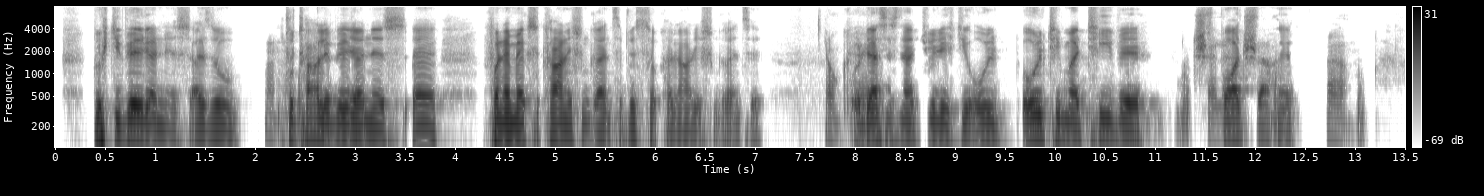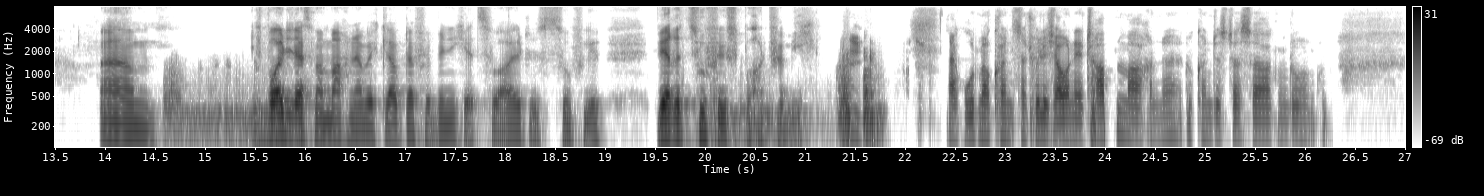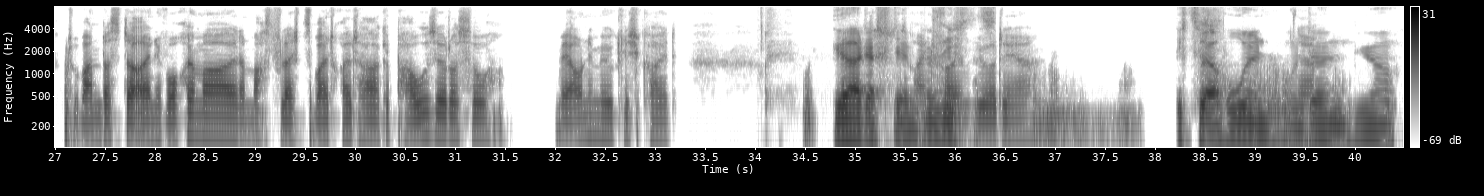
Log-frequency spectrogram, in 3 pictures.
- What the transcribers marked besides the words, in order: "Wildnis" said as "Wilderniss"; "Wildnis" said as "Wilderniss"; laughing while speaking: "Sport"; background speech; tapping; other background noise
- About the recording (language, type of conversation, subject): German, unstructured, Was macht dir beim Sport am meisten Spaß?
